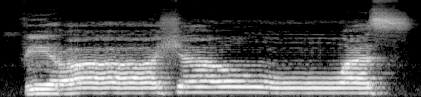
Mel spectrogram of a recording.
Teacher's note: Nah, di sini tanwin bertemu dengan wa ya, huruf waw. Maka itu merupakan idgham bi gunnah ya. Jadi bi-nya dengan gunnah mendengung ya.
